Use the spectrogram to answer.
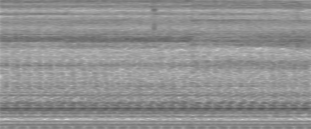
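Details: Nebulizer compressor running while a baby receives a nebulizer treatment through a baby mask: loud, steady mechanical buzz with fast pulsing hum.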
